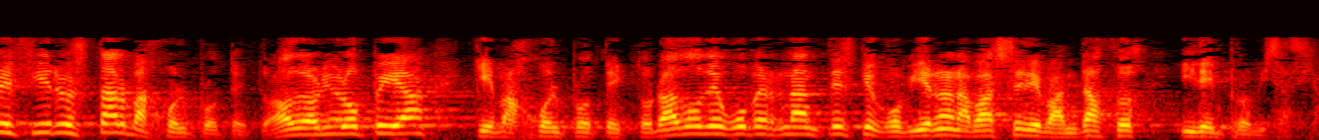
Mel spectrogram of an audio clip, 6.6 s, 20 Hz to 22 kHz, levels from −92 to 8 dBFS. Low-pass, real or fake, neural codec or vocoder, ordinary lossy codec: 7.2 kHz; real; none; none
